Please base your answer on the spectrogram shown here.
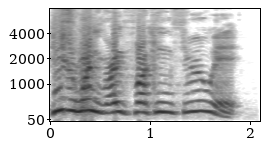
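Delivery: high, loud outraged yell; raging gamer. Real, not acted. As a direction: yell in disbelief at the glitch. Outraged at game glitch.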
